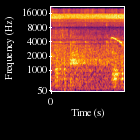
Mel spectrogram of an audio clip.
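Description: Chickens in a backyard coop give brief, faint clucks over a steady background hiss, lasting only a moment.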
